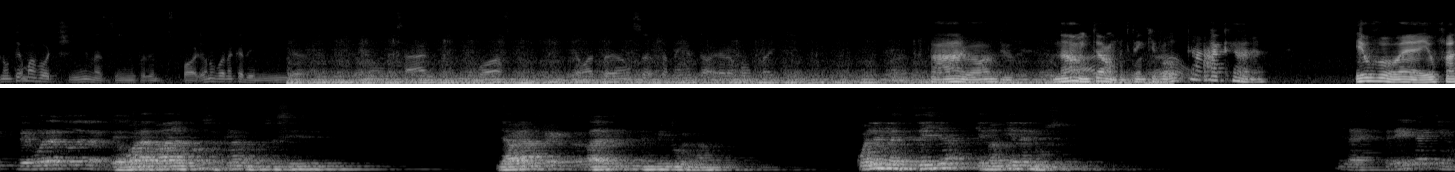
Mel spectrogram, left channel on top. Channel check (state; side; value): different; both; correlation 0.00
